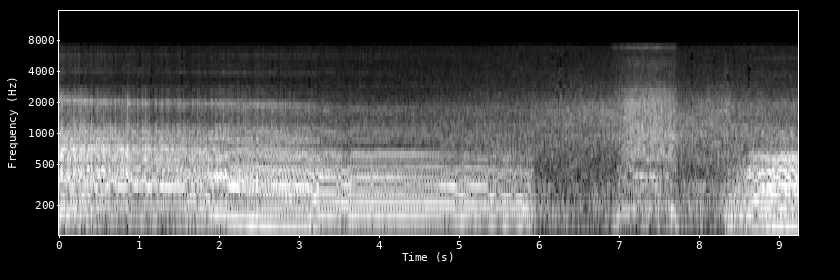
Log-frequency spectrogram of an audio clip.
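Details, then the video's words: Angry domestic cat giving a low, drawn-out growling yowl with many stacked overtones, steady for several seconds then breaking off briefly before resuming; a short hiss-like burst in between. "Angry Cats Meowing"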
